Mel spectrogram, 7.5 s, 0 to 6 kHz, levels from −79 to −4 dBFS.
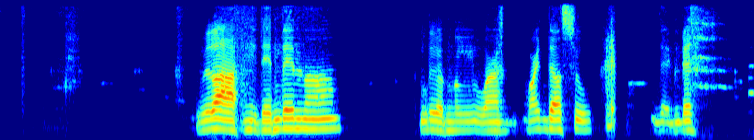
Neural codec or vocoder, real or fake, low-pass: codec, 16 kHz, 0.5 kbps, X-Codec, HuBERT features, trained on general audio; fake; 5.4 kHz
